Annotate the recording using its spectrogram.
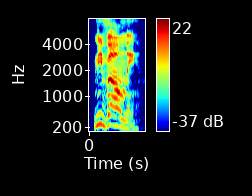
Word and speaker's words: Navalny: Is it Navalny? – Navalny.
